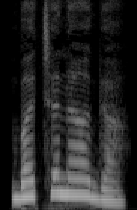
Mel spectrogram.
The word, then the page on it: ಬಚನಾಗ: bacanāga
